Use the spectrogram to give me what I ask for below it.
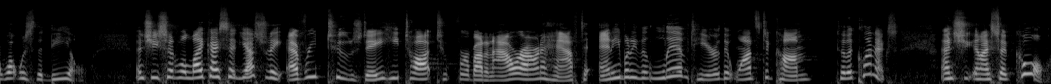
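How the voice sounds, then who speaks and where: A middle-aged woman tells a story from a conference stage. Her voice is bright and a touch high. She acts out both sides of the conversation with animated energy. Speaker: keynote speaker. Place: conference stage before an audience.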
